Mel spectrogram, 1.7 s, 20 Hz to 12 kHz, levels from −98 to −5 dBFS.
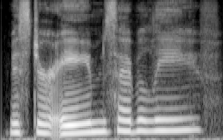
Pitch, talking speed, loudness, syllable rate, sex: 235 Hz, 145 wpm, -15 LUFS, 4.9 syllables/s, female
